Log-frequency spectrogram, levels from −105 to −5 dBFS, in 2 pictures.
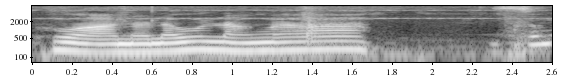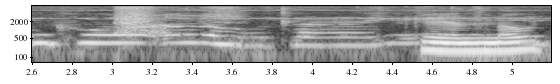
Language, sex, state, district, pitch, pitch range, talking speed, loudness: Mizo, female, Mizoram, Aizawl, 185 Hz, 165-275 Hz, 90 wpm, -16 LUFS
